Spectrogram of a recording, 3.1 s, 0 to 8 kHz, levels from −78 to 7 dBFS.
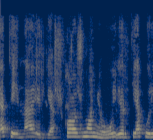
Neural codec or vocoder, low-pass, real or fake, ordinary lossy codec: vocoder, 44.1 kHz, 128 mel bands, Pupu-Vocoder; 7.2 kHz; fake; MP3, 48 kbps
